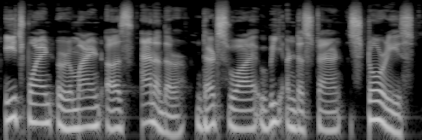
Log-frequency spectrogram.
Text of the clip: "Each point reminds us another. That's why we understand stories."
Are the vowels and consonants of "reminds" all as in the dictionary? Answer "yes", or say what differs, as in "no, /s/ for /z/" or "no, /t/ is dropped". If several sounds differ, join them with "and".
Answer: no, /z/ is dropped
